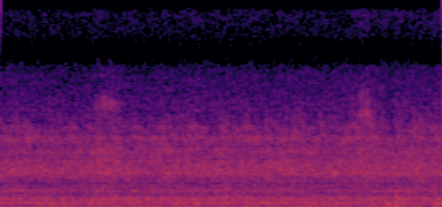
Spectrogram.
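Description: Quiet room tone: a faint steady low hum with light hiss and no distinct events.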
